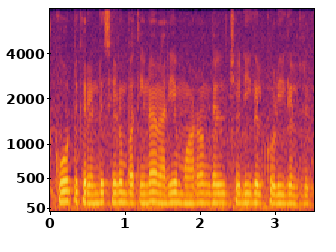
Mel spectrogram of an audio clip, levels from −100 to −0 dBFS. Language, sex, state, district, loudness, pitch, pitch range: Tamil, male, Tamil Nadu, Chennai, -15 LUFS, 135 Hz, 130-140 Hz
